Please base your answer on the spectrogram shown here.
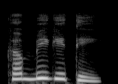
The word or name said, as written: ಗುಬ್ಬಿಕದ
